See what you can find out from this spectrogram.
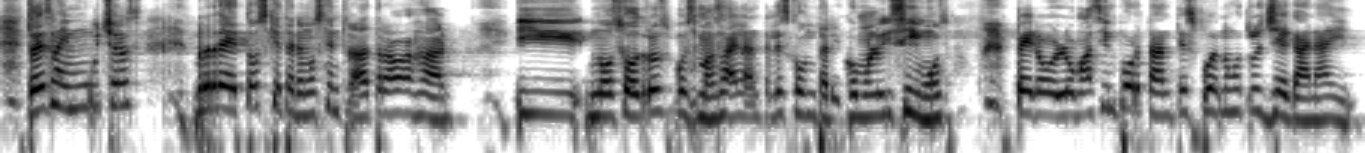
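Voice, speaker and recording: A woman's voice: fairly high pitch, fairly bright tone. Impassioned woman on a panel. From La Guajira, Colombia. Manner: impassioned, emphatic, with rhetorical repetition. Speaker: health insurer leader on a panel. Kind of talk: conference panel talk. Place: conference hall.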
